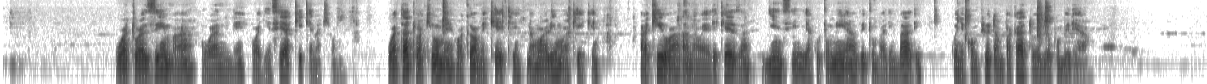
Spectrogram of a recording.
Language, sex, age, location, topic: Swahili, male, 25-35, Dar es Salaam, education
